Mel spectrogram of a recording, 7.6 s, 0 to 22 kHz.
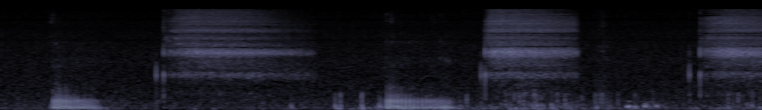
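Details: French bulldog sleeping on his back under the covers, eyes open, not sedated: alternating low snorting snores and harsh hissing breaths about 18 a minute, noisy airflow; loud snoring.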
